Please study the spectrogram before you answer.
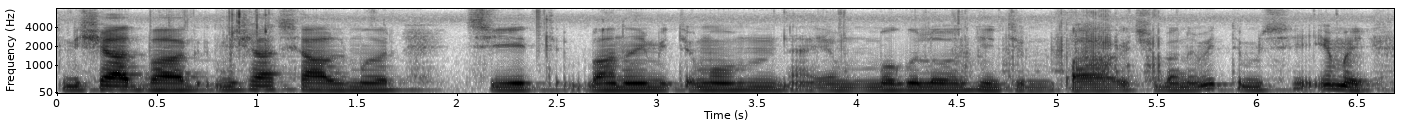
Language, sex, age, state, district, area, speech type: Kashmiri, male, 18-30, Jammu and Kashmir, Pulwama, urban, spontaneous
